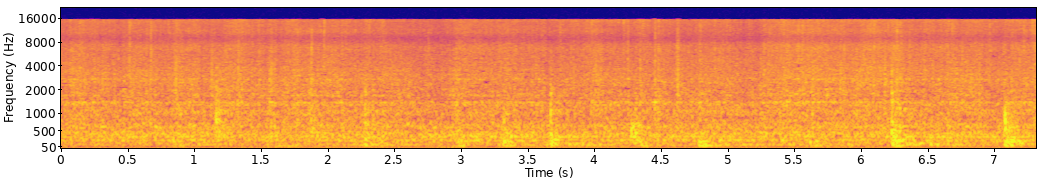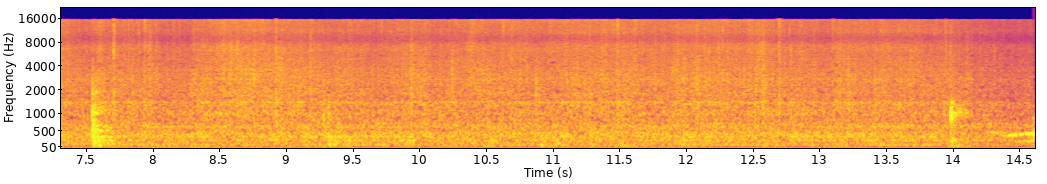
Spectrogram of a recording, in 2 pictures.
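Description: Steady sizzle of chopped shallots, garlic and ginger frying in hot oil in a frying pan as they are stirred with a spatula, with a few light knocks of the spatula on the pan around the middle and one near the end.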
